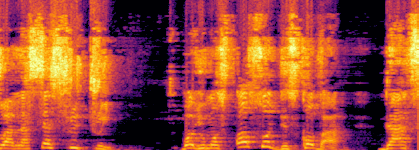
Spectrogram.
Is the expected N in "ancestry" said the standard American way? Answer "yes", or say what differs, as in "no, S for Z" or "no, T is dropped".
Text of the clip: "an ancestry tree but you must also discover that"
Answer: no, N is dropped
